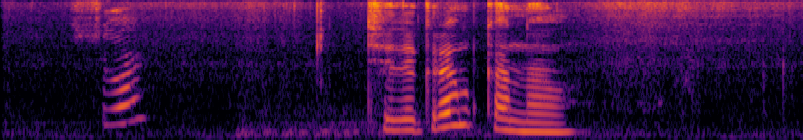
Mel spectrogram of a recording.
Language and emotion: Russian, neutral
